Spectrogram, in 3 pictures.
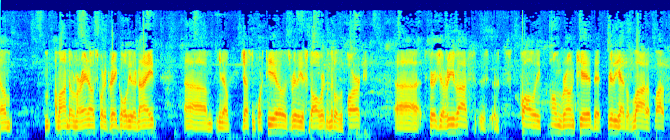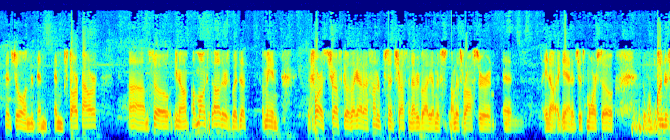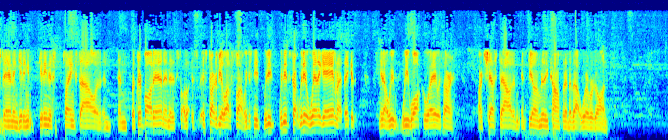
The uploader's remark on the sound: live from Red Door Brewery Downtown Albuquerque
